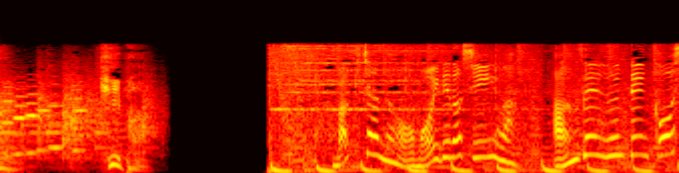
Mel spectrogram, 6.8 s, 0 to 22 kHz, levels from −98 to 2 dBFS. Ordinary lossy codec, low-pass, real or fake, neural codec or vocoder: none; none; real; none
